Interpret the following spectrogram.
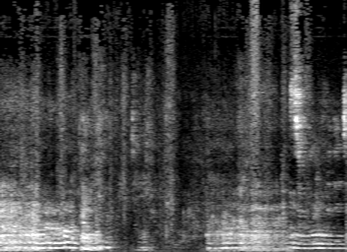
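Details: Two Alaskan Malamute puppies, Moose and Raven, playing tug of war: rumbling, harmonic growls in a long first burst, a quieter lull near the middle, then a second sustained growling stretch.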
